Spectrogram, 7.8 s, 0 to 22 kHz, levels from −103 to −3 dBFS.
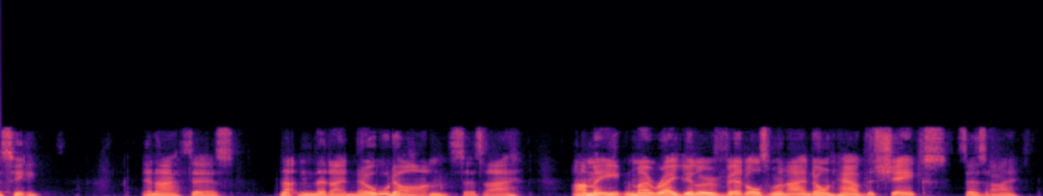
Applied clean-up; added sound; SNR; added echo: neural mask model DeepFilterNet 3.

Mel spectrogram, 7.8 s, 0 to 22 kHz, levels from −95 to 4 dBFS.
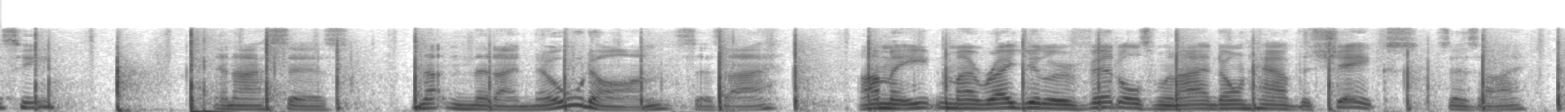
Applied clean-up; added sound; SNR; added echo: none; Run; 6 dB; none.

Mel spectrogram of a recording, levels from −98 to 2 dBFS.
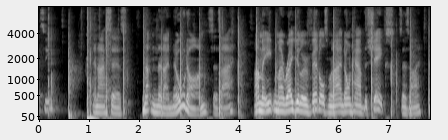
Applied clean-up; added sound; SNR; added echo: classical method log-MMSE.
